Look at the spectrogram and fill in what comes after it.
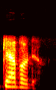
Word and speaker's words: Gabbard: Gabbard.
